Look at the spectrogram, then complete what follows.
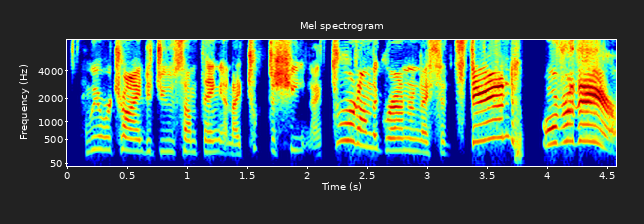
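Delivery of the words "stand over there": mock, raised voice spoken through clenched teeth. A parent retells what she told her kid that evening; retelling talking through teeth. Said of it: "Talk through my teeth".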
